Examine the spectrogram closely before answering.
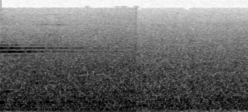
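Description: A car drives by in street traffic.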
